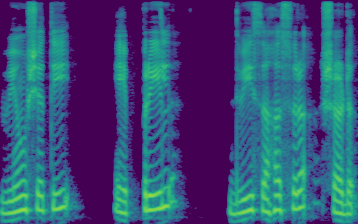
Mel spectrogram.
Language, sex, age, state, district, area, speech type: Sanskrit, female, 60+, Karnataka, Uttara Kannada, urban, spontaneous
